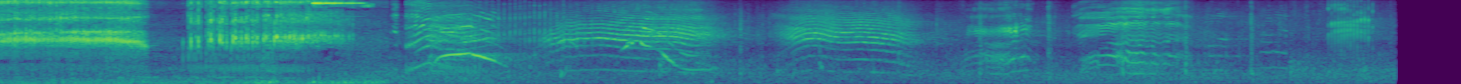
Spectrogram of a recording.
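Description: Harsh broadband click bursts open the sequence. A dolphin then gives a run of sweeping, looping whistles that rise and fall in pitch, each lasting about a second with short gaps between.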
